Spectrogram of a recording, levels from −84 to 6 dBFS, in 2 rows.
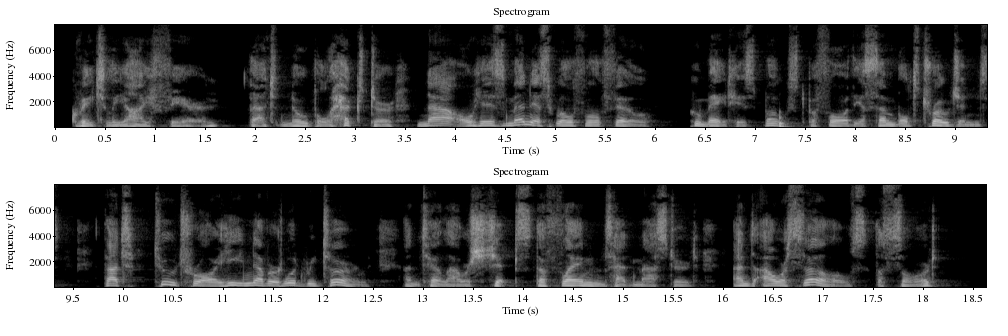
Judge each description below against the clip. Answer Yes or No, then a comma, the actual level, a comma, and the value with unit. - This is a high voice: No, low, 125 Hz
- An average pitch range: No, wide, 7.1 semitones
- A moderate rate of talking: No, slow, 120 wpm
